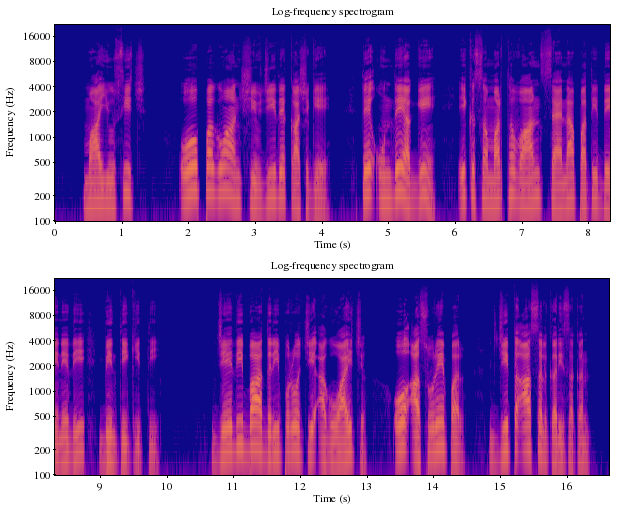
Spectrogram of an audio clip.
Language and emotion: Dogri, neutral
